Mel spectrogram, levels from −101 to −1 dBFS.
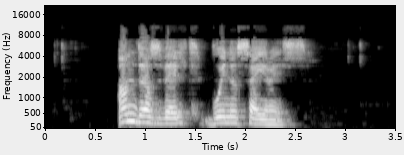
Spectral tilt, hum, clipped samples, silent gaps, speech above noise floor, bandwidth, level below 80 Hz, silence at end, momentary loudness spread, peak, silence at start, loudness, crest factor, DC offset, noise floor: -3 dB/octave; none; under 0.1%; none; 40 dB; 11 kHz; -62 dBFS; 0.9 s; 8 LU; 0 dBFS; 0.75 s; -13 LUFS; 16 dB; under 0.1%; -53 dBFS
